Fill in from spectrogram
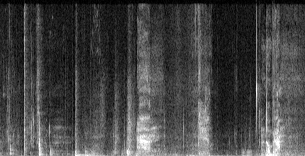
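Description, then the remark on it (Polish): Quiet sips of water followed by several wet swallows and gulps, with soft mouth and liquid noises spread over a few seconds and no talking. “Przepraszam, że dzisiaj będę przeplatał razem z wodą, bo jest gorąco, ale wiadomo jak jest.”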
